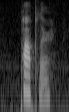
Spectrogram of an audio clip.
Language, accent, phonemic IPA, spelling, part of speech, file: English, US, /ˈpɑ.plɚ/, poplar, noun, En-us-poplar.ogg
- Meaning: 1. Any of various deciduous trees of the genus Populus 2. Wood from the poplar tree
